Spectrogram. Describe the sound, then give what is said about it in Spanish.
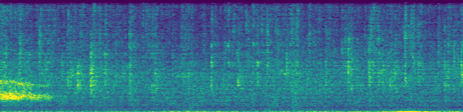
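Steady rain falls in a continuous hiss with soft patters throughout, even in level, with no voices present. “Los días de sol los días nublados y los días de lluvia.”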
